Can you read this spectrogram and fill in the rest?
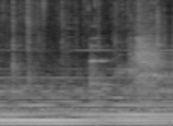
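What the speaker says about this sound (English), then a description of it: "That is the sound of an alchemist's lab, an immersive soundscape by Tabletone Audio." Alchemist's lab ambient soundscape for tabletop role-playing: a faint, steady bed of low hum with soft bubbling, sizzling hiss, brief and quiet, no talk.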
